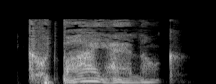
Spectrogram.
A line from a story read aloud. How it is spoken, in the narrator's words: he hissed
